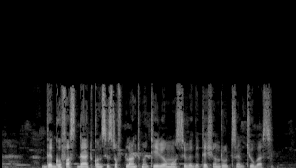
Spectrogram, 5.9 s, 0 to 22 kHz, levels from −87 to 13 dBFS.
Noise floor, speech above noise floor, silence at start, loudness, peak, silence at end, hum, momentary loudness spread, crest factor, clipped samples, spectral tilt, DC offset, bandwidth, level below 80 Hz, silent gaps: -45 dBFS; 25 dB; 0.1 s; -20 LUFS; 0 dBFS; 0.5 s; none; 10 LU; 20 dB; under 0.1%; -4 dB/octave; under 0.1%; 11.5 kHz; -50 dBFS; none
